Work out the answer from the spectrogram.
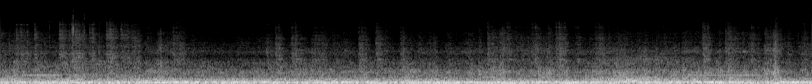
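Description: Indian Railways passenger coach running at speed, heard from inside: a steady low rumble of wheels on the rails with irregular clicks and knocks over it.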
